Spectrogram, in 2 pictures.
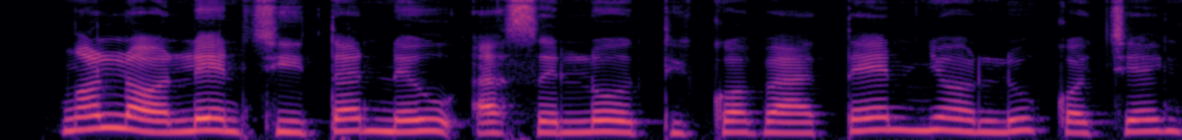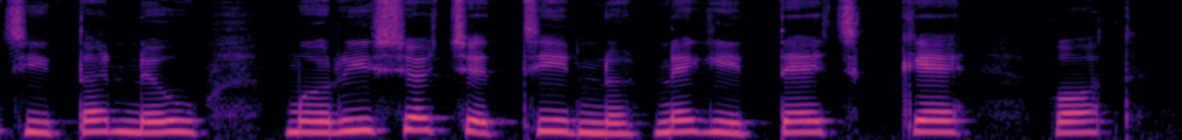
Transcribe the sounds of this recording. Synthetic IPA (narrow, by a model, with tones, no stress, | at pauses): ŋɔ˦lɔ˨lɪ˦nt͡ʃi˨ta˦ne˦u˦a˨se˨lo˦ti˨kɔ˨ba˨tɛ˦nɲɔ˦lu˦kɔ˨t͡ʃɛ˦ŋt͡ʃi˨ta˦ne˦u˦ | mo˨ɾi˦ʃo˦t͡ʃe˨ti˦no˨nɛ˦ɡɪ˨tɛ˦t͡ʃkɛ˦ | ɣ̥ɔ˦t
